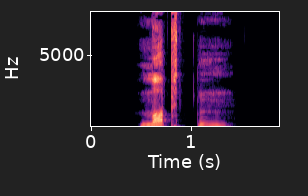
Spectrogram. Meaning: inflection of mobben: 1. first/third-person plural preterite 2. first/third-person plural subjunctive II
- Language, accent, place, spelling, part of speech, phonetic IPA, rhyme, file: German, Germany, Berlin, mobbten, verb, [ˈmɔptn̩], -ɔptn̩, De-mobbten.ogg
